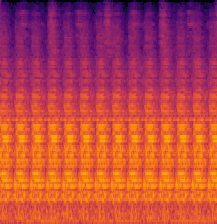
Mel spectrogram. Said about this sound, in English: So unless you've had an MRI, you probably don't know, but they're extremely loud. They sound a bit like a jackhammer, someone jackhammering up concrete, really. For everyone listening out there, it sounds a little something like this.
